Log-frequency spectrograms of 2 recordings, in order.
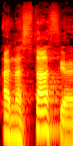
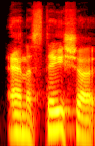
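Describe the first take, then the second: First: The name is pronounced the Hebrew way. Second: The name is pronounced the American way. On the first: "in Hebrew it's called Anastasia" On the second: "Anastasia in America"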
